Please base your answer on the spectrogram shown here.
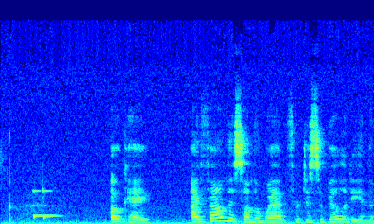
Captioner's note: phone chimes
